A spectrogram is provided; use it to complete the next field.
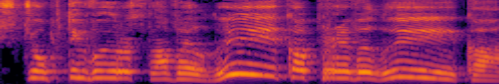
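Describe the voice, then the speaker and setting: In a put-on character voice, the speaker talks at a fairly high pitch and a very slow pace. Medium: read story.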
